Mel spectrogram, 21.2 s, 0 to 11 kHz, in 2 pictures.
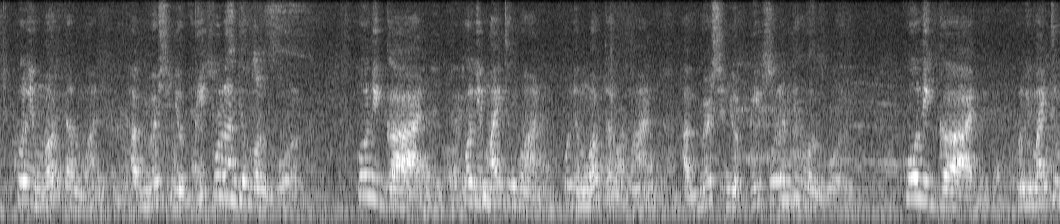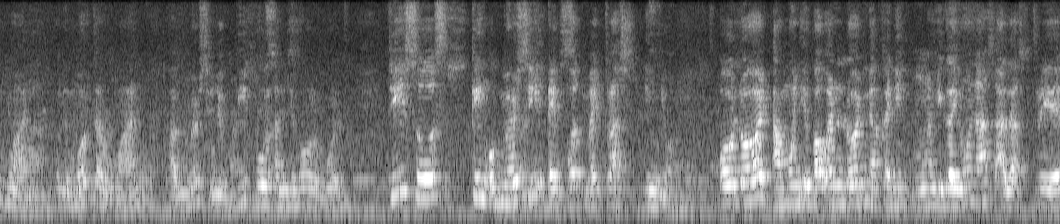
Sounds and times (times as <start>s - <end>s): Speech: 0.0s - 21.2s.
